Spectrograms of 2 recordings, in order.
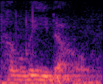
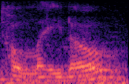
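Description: First: The name is pronounced the American way. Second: The name is pronounced the Spanish way. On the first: It names the city in Ohio. The speaker calls it wrong. "not Toledo. That's in Ohio" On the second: It names the city in Spain. The speaker calls it right. "He goes to Toledo"

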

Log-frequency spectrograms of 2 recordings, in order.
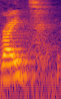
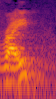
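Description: First: The final T is audibly released. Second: The final T is not audibly released.

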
